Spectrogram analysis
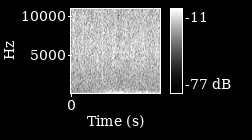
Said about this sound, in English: And then the three younger ones go to Barbara's bed because there's a storm happening this night.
